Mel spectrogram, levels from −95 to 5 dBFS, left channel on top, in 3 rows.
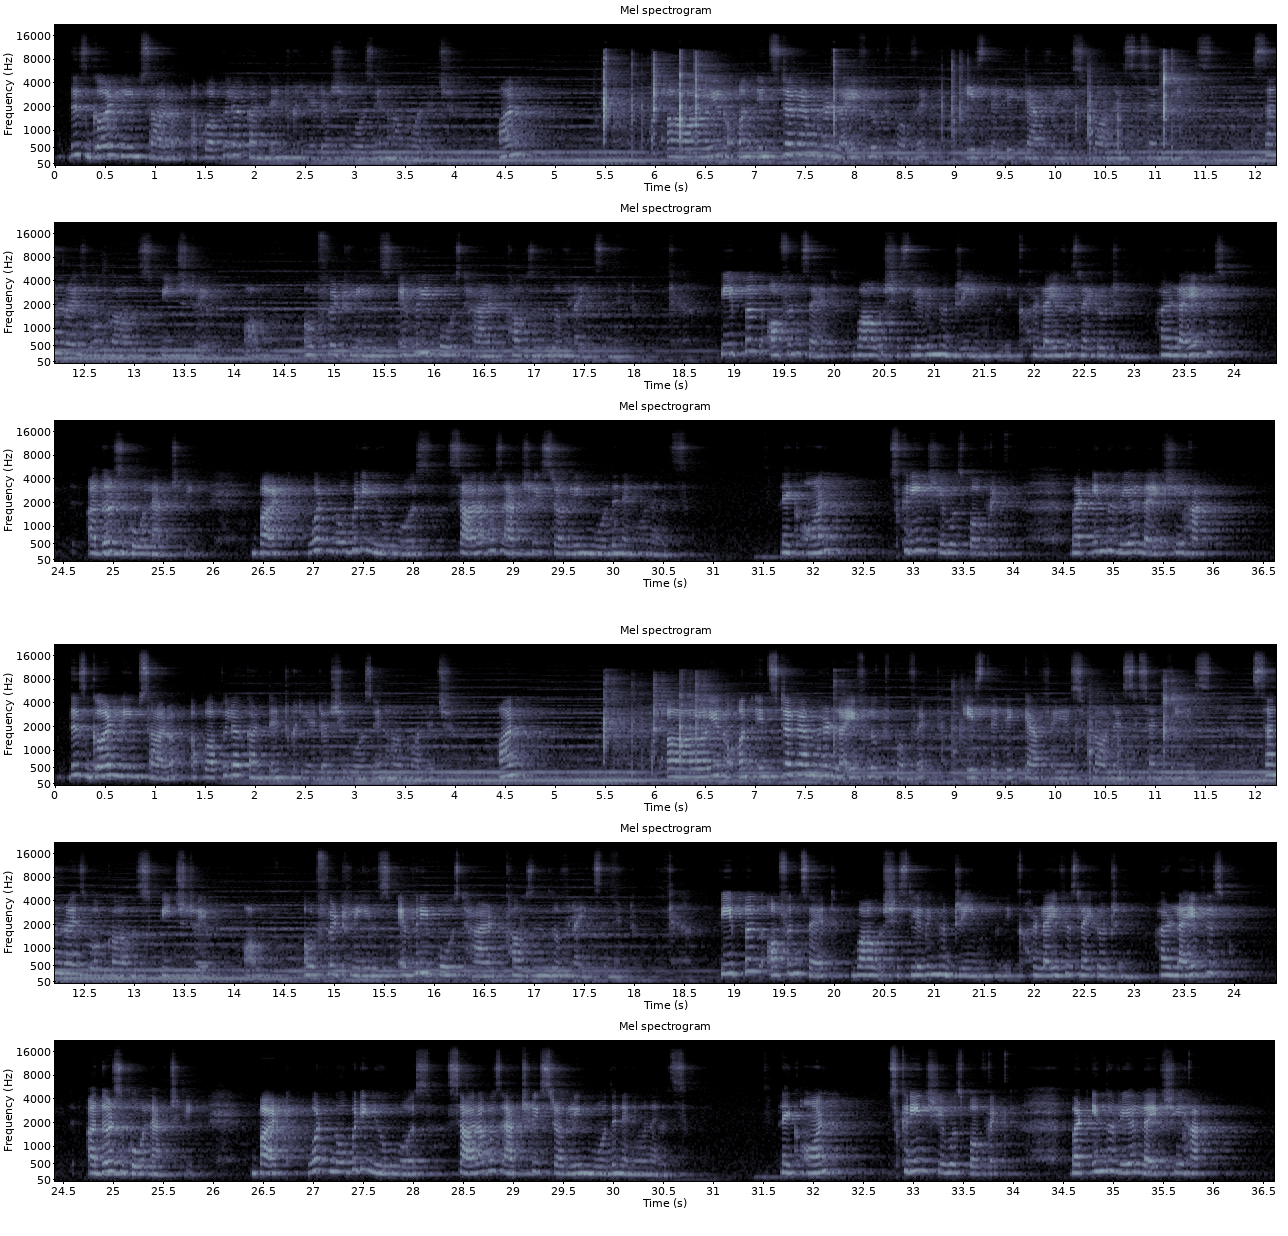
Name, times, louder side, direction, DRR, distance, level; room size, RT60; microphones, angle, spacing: voice 1, 0.1-4.0 4.4-4.8 5.6-13.8 14.1-14.4 14.7-18.0 18.3-18.6 18.9-23.9 24.7-30.6 31.7-32.3 32.8-35.8, right 4 dB, 90° right, 6 dB, 1.0 m, -39 dB
sound 1, 1.7-18.8, right 1 dB, 15° right, 0.5 m, -49 dB
sound 2, 5.4-12.8, left 7 dB, 75° left, 0.8 m, -43 dB
16.5 x 11.5 x 3.3 m, 1.1 s
head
